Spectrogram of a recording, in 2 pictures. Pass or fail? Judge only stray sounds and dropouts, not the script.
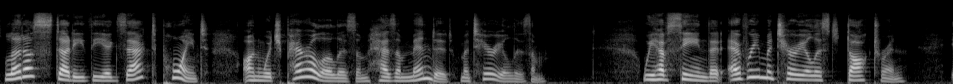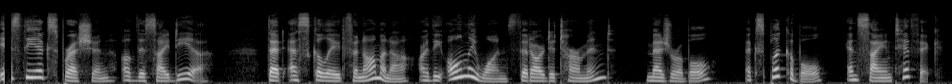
fail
